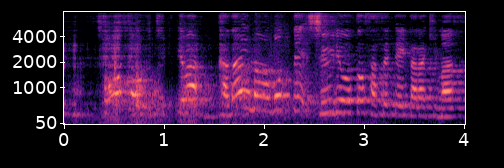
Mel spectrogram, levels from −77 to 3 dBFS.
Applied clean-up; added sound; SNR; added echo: neural separator model SepFormer DNS4.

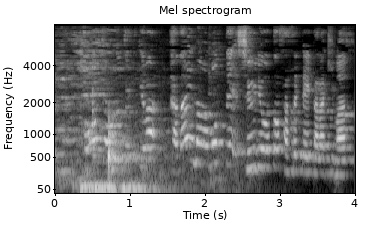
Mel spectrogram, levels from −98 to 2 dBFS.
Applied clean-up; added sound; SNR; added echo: classical method WPE with log-MMSE.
